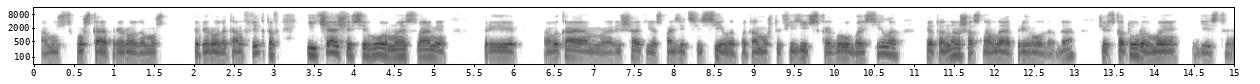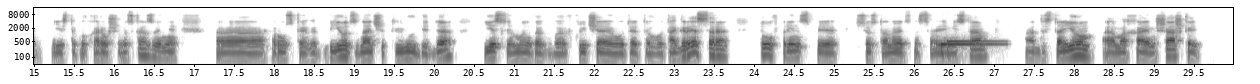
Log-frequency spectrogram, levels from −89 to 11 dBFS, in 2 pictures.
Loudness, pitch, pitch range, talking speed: -26 LUFS, 95 Hz, 85-115 Hz, 120 wpm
